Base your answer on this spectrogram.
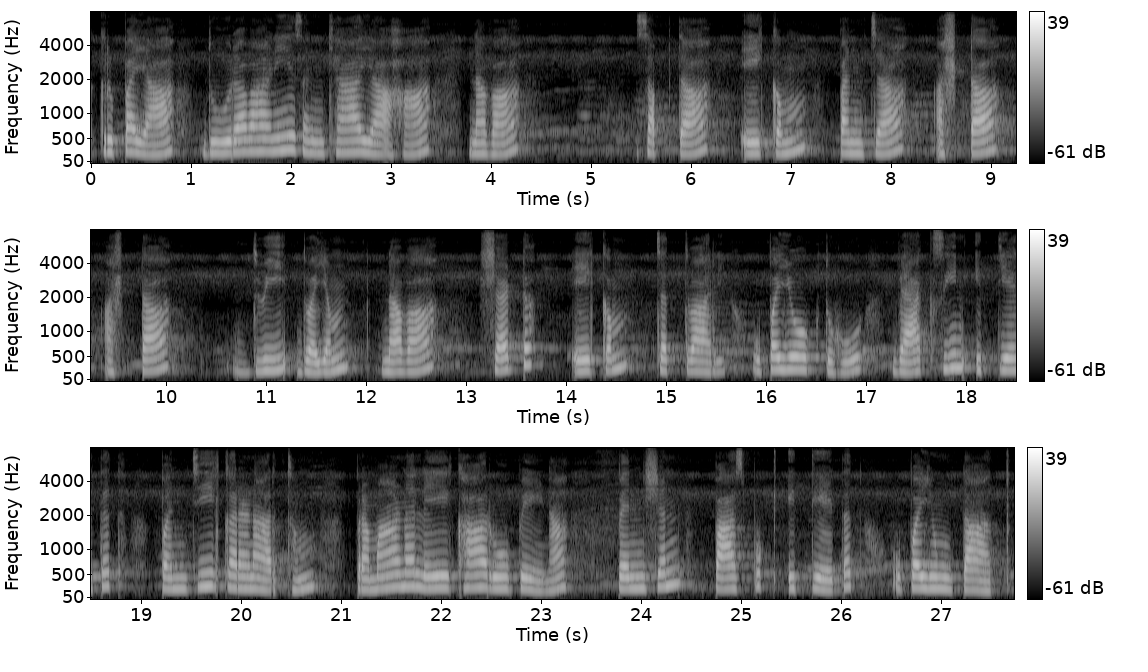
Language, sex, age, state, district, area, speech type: Sanskrit, female, 18-30, Karnataka, Tumkur, urban, read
